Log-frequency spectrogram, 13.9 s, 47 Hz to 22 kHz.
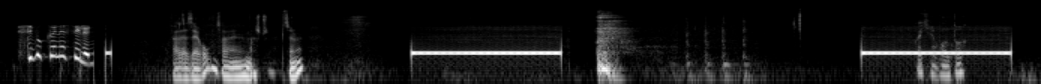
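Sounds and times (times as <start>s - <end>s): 
speech: 0.3s - 1.3s, 2.3s - 4.4s
telephone dial tone: 5.5s - 7.5s, 11.4s - 13.5s
faint tapping: 9.1s - 10.1s.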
